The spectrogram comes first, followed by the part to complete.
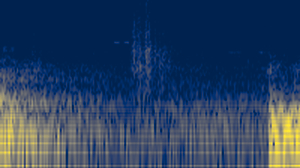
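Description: A man speaking through a microphone and loudspeakers pauses, and his voice dies away into the hall's echo. About a second in there is one brief, sharp hissing click. The speech starts again near the end.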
